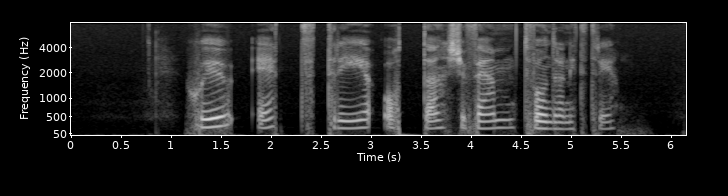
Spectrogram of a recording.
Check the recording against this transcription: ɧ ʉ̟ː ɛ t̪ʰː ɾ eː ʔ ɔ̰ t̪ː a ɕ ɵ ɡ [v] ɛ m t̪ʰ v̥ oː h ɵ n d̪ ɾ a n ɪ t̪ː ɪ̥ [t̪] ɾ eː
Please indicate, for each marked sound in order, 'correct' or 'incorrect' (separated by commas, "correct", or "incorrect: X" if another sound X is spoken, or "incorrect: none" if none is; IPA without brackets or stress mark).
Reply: incorrect: f, incorrect: t̪ʰ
